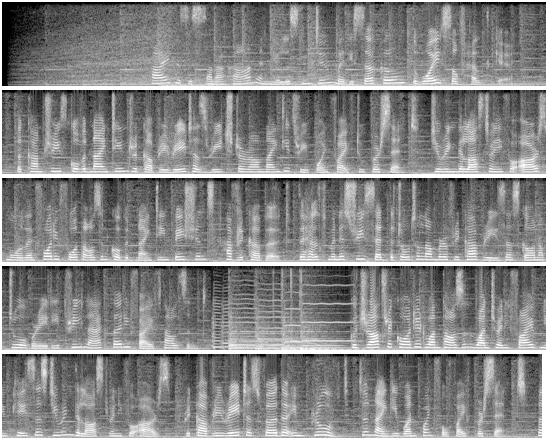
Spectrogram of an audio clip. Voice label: english news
